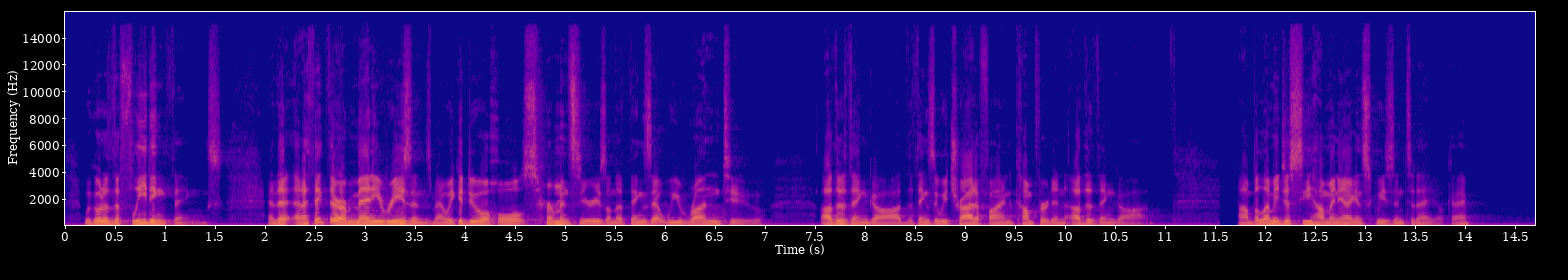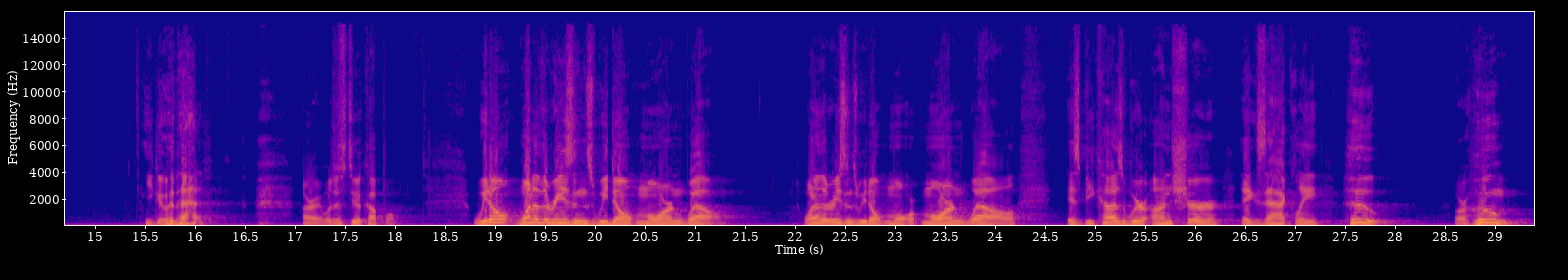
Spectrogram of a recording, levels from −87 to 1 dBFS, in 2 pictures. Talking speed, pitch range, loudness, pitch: 200 wpm, 115-180 Hz, -31 LUFS, 155 Hz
